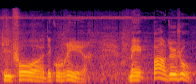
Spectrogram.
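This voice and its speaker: A man interviewing a guest, asking questions hesitantly with many filler pauses. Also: a little high, lively intonation, a little hiss or hum. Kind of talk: casual interview.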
